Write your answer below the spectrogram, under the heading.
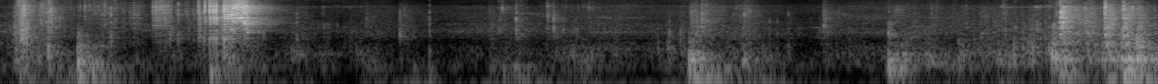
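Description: Footsteps crunching and scraping over broken glass and debris on a floor, in irregular bursts of clicks and crackles.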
